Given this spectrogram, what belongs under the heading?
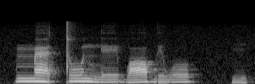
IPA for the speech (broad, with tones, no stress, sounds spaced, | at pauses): mː æ˦˨ tː oː˦ nː eː˨ b ɒː˨˦ b e˨ w o˦ | i˨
